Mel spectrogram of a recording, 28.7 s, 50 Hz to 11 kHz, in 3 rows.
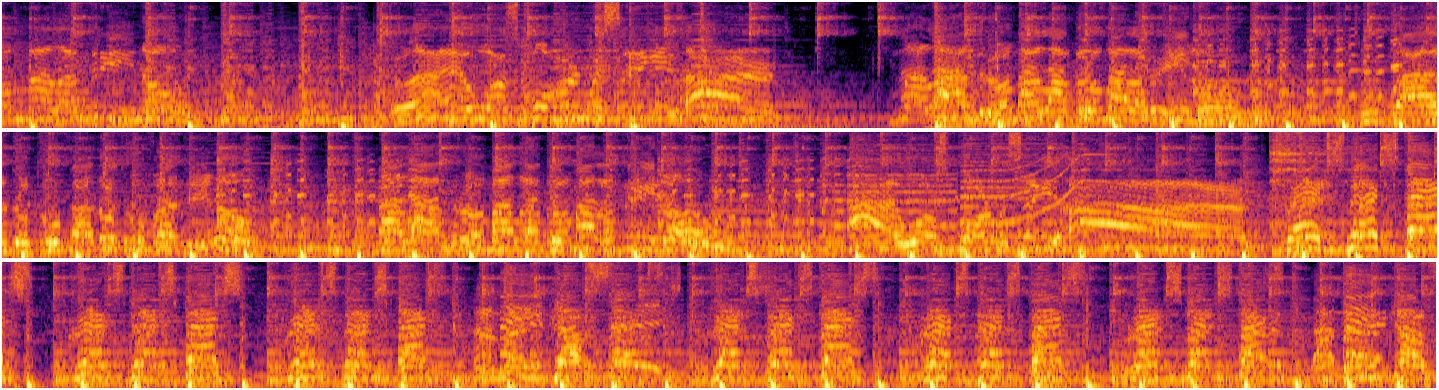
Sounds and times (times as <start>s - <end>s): Jingle (music): 0.0s - 28.6s
Singing: 5.9s - 8.4s, 9.0s - 11.3s, 12.0s - 14.6s, 15.2s - 28.6s.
